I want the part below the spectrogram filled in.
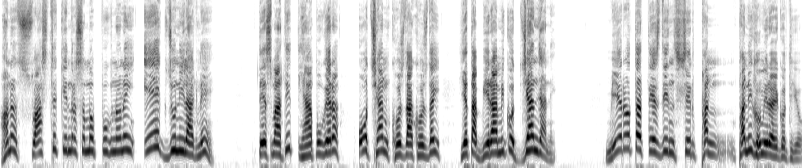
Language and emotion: Nepali, angry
